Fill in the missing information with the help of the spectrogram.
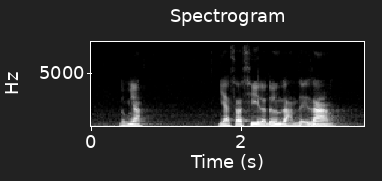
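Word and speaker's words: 易しい: Đọc là yasashi, đúng nhỉ? Yasashi là đơn giản, dễ dàng.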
